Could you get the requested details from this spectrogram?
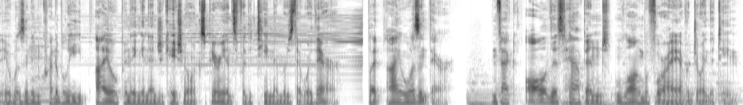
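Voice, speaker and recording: Male podcast host, very deep and easygoing, with music underneath. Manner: easygoing, conversational. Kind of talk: scripted intro narration then casual interview.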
